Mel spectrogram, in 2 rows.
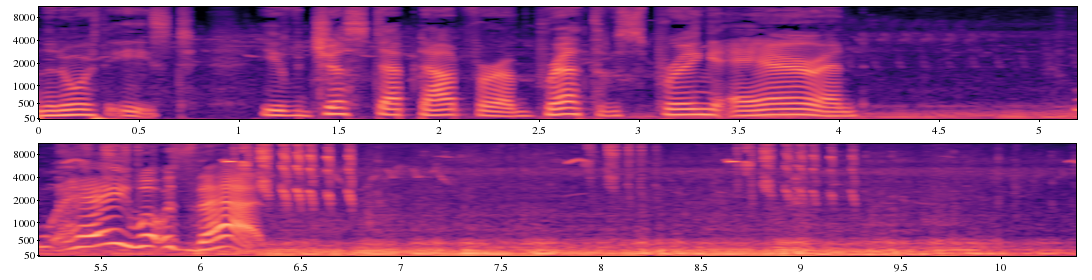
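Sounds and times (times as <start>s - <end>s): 
speech: 0.0s - 4.3s, 5.2s - 7.4s, 8.8s - 9.2s
ruby-throated hummingbird's beating wings whizzing past: 3.6s - 9.6s.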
